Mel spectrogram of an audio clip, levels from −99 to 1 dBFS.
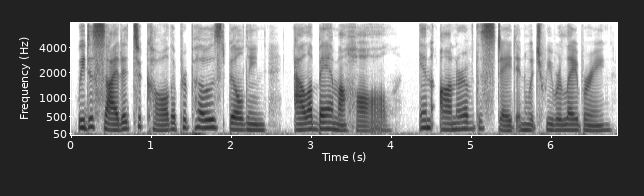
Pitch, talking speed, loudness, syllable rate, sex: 160 Hz, 165 wpm, -22 LUFS, 5.4 syllables/s, female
